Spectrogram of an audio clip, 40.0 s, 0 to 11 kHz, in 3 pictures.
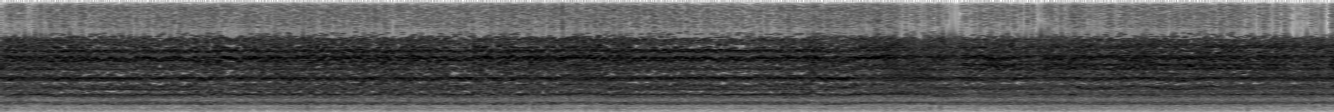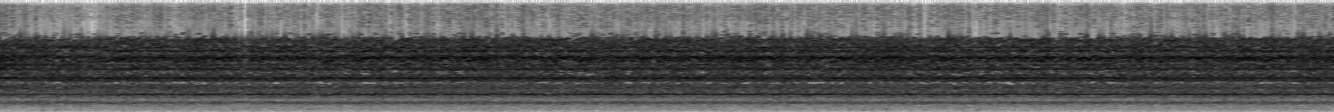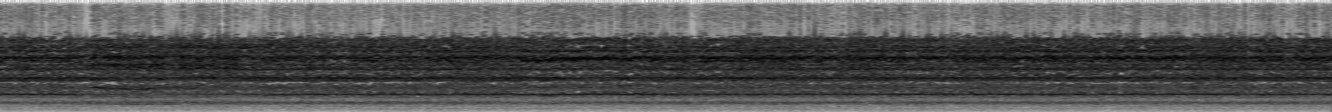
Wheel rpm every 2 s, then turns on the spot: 220, 210, 220, 210, 220, 220, 230, 230, 230, 230, 230, 230, 230, 230, 230, 230, 230, 230, 230, 230.
none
